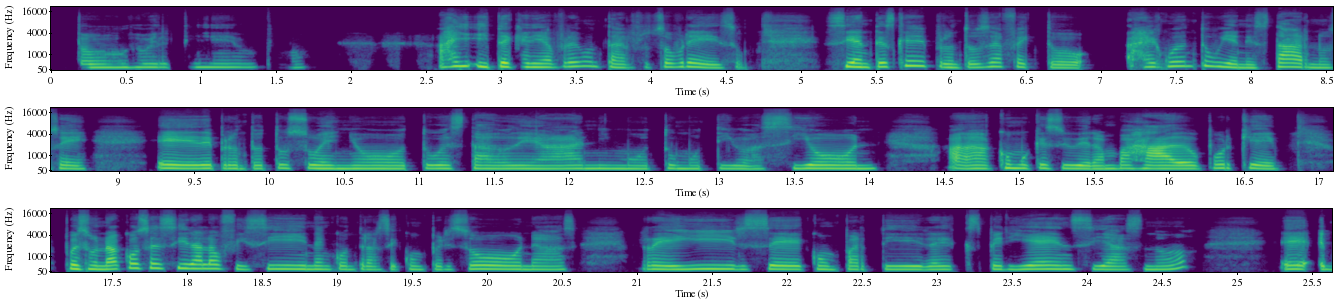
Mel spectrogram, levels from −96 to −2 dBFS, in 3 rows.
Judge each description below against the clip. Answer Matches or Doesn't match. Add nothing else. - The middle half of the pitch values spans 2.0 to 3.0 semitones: Matches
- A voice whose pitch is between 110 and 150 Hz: Doesn't match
